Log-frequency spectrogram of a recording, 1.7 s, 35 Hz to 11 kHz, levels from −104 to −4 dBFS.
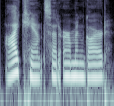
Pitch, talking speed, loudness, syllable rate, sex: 175 Hz, 140 wpm, -21 LUFS, 4.6 syllables/s, female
